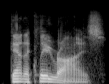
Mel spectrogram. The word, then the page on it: denuclearize: American English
